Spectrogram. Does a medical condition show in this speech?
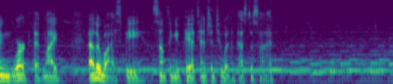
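No.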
